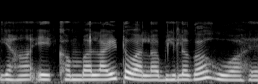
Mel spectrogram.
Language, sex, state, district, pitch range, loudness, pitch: Hindi, female, Uttar Pradesh, Budaun, 215-225 Hz, -13 LUFS, 220 Hz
